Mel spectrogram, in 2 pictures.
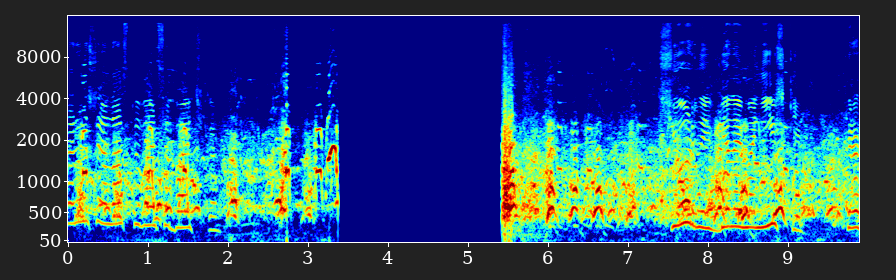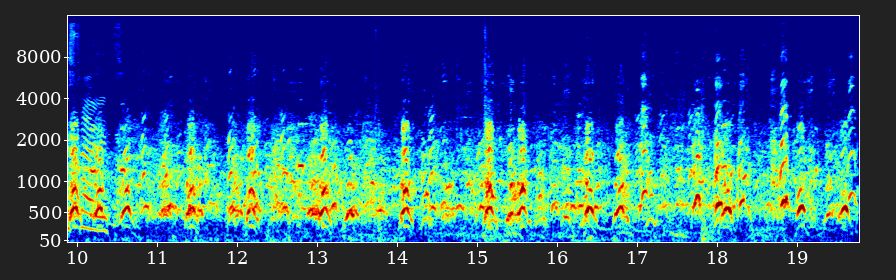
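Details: Homeless mongrel dogs among some 2,000 animals awaiting homes; many dogs bark at once in an overlapping, continuous chorus, broken by about two seconds of silence.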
